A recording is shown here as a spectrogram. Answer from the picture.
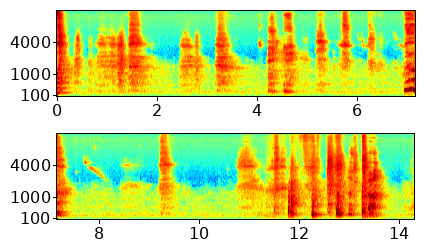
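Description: A man breathing hard and panting between burpees, catching his breath, with one loud voiced exhale about seven seconds in. Near the end the breaths come faster and louder as he goes down into the next burpee.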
